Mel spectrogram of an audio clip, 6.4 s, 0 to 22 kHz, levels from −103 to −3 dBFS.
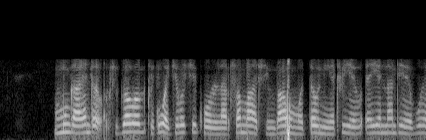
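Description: The clip is speech carried throughout by the GSM full-rate codec. The band runs only from about 300 Hz to 3.5 kHz. The codec damage is plainly audible as a buzzy, gravelly roughness. This comes from rebuilding the voice from a vocal-tract model driven by sparse pulses, consistent with a 13 kb/s stream. GSM bit errors strike twice, from 1.56 to 1.71 s and from 4.28 to 4.36 s, just before "mwatown yethu". Corrupted filter, pitch and gain values reach the decoder. The voice breaks into squawks, pops and gargling. The rate points to roughly 2.5 percent of bits flipped.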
